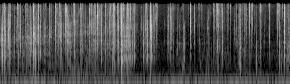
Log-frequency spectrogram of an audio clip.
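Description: A thin, clear plastic film sheet is crumpled with both hands close to the microphones. Dense, bright crackles and sharp crinkles come in quick bursts, with brief quieter gaps between handfuls.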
